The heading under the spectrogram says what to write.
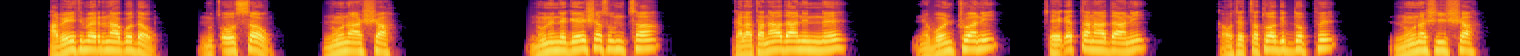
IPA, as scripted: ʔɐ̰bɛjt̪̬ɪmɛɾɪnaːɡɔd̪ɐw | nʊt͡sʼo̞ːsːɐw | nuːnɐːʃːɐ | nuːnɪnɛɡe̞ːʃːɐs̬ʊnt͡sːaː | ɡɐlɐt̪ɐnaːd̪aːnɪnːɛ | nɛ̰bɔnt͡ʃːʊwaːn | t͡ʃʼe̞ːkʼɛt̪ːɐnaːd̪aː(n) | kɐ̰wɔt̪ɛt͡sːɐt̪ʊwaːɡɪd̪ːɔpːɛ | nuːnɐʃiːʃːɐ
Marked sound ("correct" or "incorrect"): correct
